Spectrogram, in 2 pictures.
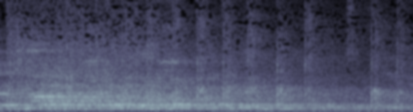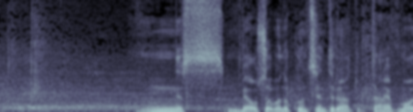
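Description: A ball thuds as players kick it in an echoing hall.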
